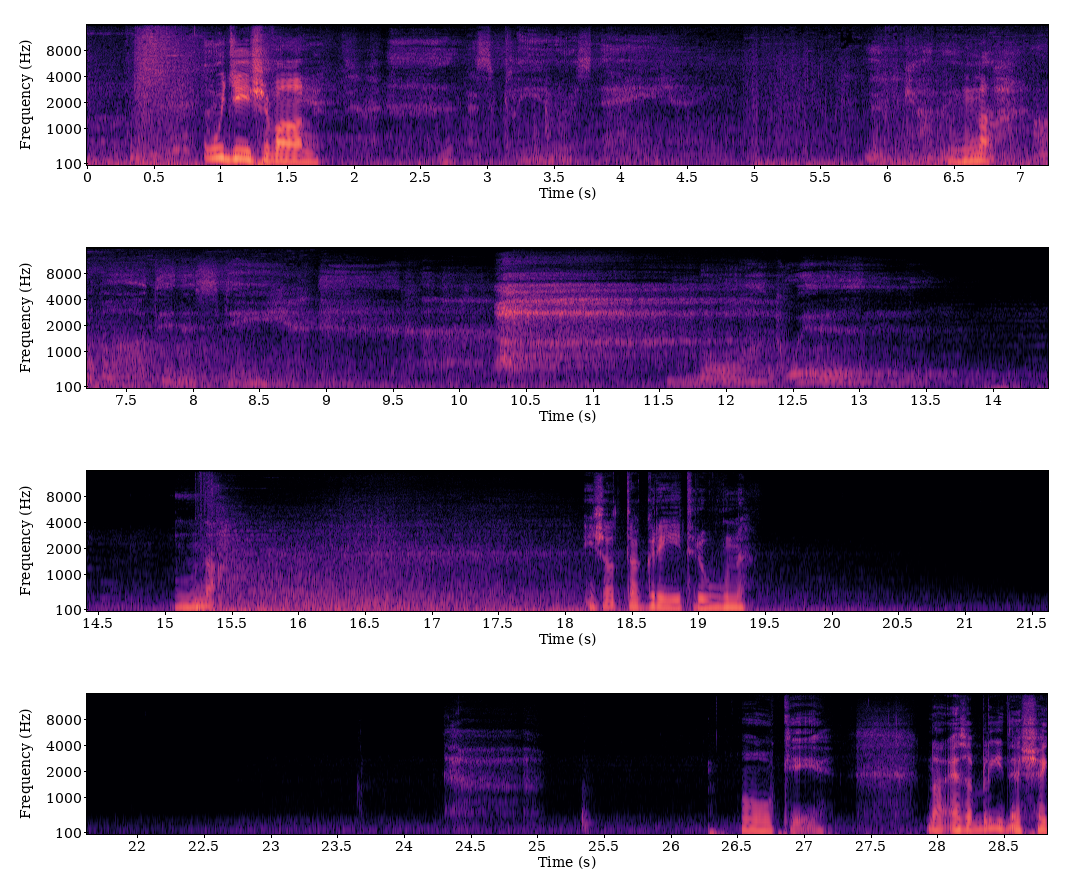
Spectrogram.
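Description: A young man exclaims with excitement close to a microphone.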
